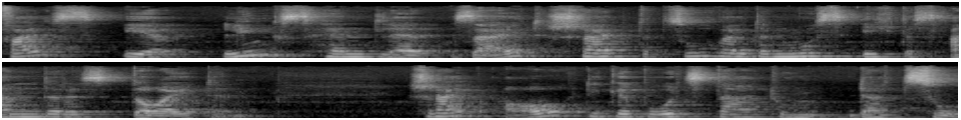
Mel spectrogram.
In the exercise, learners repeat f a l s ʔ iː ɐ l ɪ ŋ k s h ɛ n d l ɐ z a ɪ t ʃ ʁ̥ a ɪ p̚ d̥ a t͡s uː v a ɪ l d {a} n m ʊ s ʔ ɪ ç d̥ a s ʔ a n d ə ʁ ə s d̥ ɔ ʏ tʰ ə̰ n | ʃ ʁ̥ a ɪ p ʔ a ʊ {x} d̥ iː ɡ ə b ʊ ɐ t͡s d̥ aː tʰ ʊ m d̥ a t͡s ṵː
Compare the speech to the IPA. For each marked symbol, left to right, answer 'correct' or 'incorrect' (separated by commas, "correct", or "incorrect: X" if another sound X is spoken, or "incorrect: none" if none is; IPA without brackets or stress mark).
correct, correct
